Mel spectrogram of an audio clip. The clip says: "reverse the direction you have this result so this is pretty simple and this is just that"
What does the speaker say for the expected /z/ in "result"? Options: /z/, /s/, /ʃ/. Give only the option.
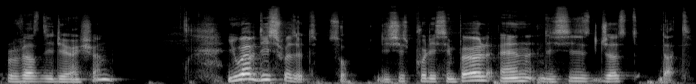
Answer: /z/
